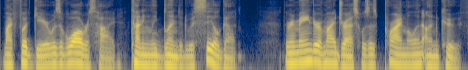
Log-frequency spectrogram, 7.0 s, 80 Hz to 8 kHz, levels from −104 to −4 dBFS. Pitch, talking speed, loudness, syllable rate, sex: 110 Hz, 190 wpm, -20 LUFS, 5.0 syllables/s, male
